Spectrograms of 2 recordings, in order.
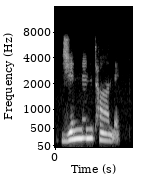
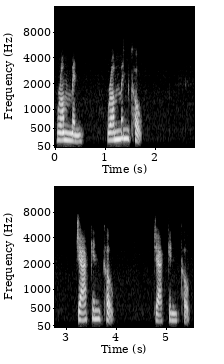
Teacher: We just make the and an in noise. So it will really sound like ginin.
